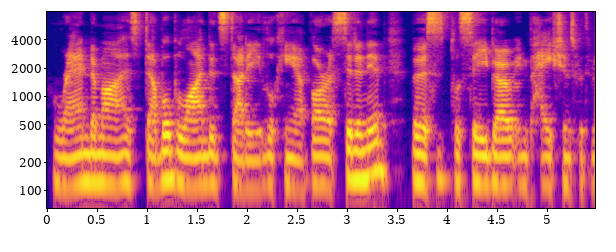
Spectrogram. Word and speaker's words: vorasidenib: Why don't you take us away on our final ride, one last ride, with Indigo, the study of vorasidenib, that's how you pronounce that word, in gliomas.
